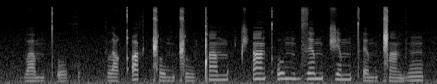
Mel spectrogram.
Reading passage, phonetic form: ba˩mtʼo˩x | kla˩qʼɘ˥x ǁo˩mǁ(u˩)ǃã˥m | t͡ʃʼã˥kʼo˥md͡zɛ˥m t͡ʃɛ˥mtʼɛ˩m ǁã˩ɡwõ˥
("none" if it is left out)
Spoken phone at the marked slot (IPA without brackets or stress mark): u˩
